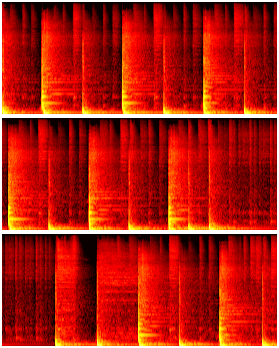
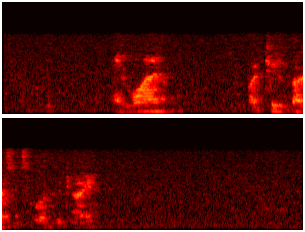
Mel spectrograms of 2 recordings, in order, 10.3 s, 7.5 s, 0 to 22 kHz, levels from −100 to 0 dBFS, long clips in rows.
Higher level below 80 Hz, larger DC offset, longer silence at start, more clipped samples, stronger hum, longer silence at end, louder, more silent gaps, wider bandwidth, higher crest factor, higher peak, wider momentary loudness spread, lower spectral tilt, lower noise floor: first, -30 dBFS vs under -90 dBFS; neither; second, 0 s vs 0.55 s; neither; neither; second, 0 s vs 2.55 s; first, -28 LUFS vs -49 LUFS; neither; first, 17.5 kHz vs 7.4 kHz; about the same, 22 dB vs 24 dB; first, -4 dBFS vs -30 dBFS; about the same, 16 LU vs 15 LU; first, -6 dB/octave vs -2.5 dB/octave; second, -57 dBFS vs -75 dBFS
